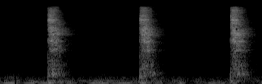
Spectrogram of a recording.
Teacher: There's no vibration in my vocal cords. It means it is a voiceless consonant.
